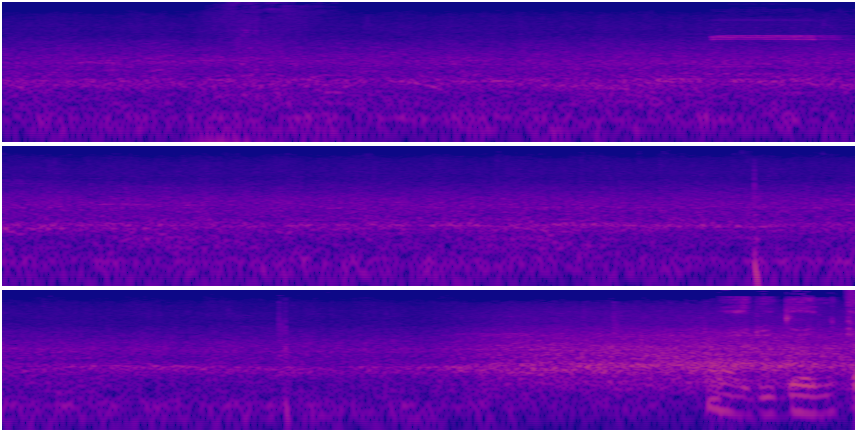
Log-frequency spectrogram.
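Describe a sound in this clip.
A large crowd roars steadily, swelling louder toward the end.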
